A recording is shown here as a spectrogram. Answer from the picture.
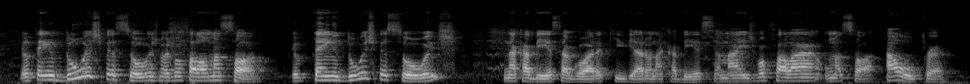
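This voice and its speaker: A woman talks fairly slowly with lively intonation while noticeable background noise carries on behind her. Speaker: podcast co-host. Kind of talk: casual chat. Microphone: echo in recording.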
